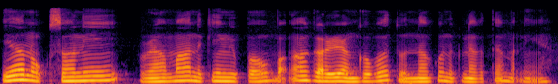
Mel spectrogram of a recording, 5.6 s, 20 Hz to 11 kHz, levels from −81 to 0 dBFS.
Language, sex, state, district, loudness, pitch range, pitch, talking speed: Garo, male, Meghalaya, South Garo Hills, -16 LUFS, 135-170 Hz, 155 Hz, 105 wpm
